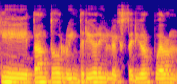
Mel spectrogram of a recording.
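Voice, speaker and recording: This woman's very deep, low voice moves at a fairly slow pace. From Peru. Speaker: student. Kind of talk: class presentation. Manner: halting, many fillers.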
